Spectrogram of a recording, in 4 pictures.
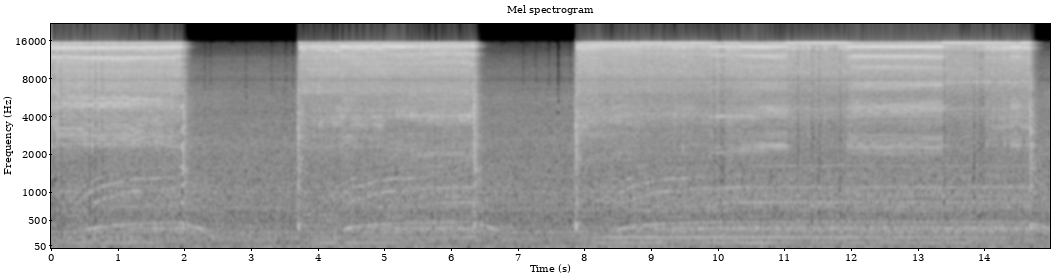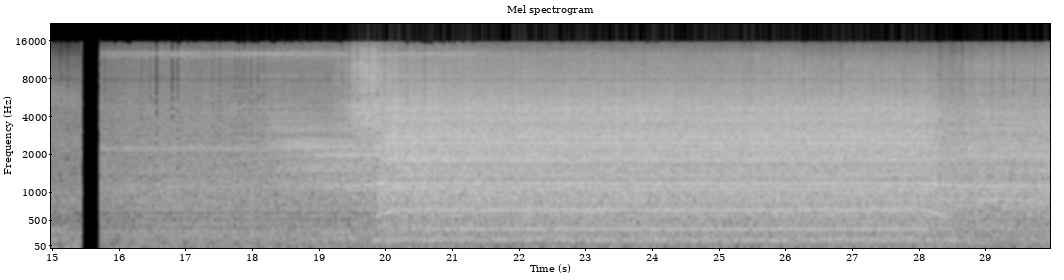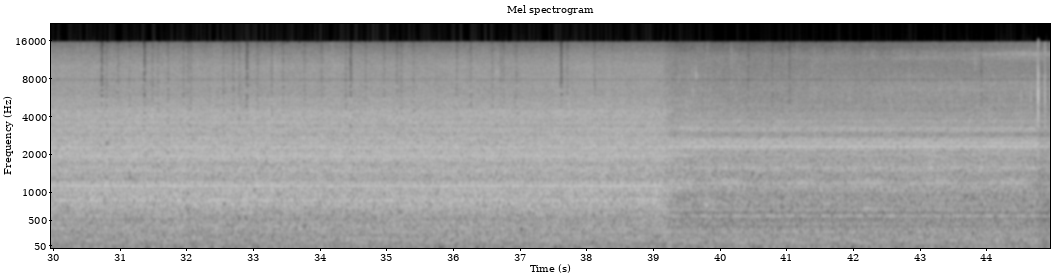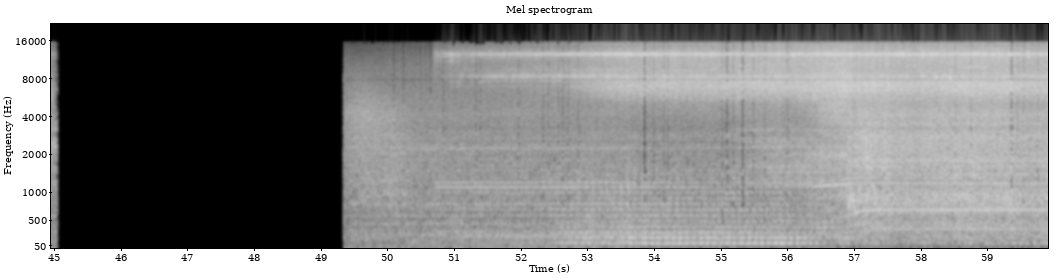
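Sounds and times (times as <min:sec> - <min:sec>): mechanical hum with tones: 0:00.0 - 0:45.1, 0:49.4 - 0:59.9.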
